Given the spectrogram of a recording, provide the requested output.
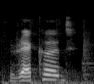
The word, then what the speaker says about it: record: जैसे कि RECORD, okay, जब ये नाउन है तो हम बोलेंगे रेकॉर्ड, और जब ये वर्ब बन जाता है तो हम बोलते हैं रिकॉर्ड।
